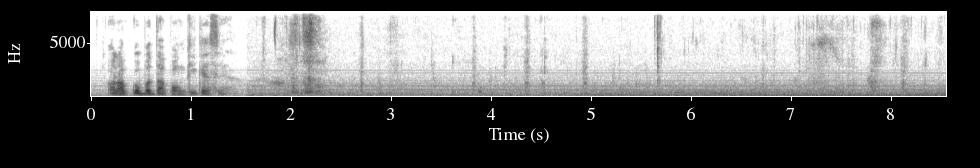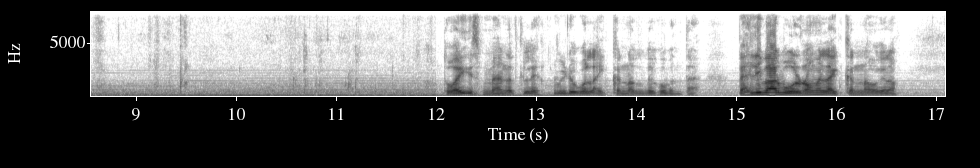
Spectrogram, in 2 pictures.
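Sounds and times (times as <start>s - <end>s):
steady low hum: 0.0s - 17.0s
person chewing food: 1.6s - 12.1s.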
